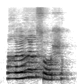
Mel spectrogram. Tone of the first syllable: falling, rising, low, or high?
rising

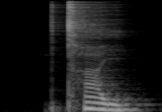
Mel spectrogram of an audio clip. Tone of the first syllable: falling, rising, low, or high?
low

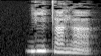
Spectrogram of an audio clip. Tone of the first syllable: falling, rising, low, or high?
high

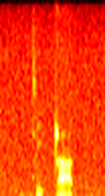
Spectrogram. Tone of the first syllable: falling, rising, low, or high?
low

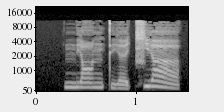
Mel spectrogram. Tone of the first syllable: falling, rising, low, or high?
high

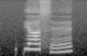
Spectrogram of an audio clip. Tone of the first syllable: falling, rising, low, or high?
high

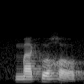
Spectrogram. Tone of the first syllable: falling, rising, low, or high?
rising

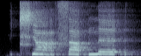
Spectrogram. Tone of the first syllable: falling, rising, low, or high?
falling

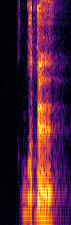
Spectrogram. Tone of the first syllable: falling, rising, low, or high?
high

